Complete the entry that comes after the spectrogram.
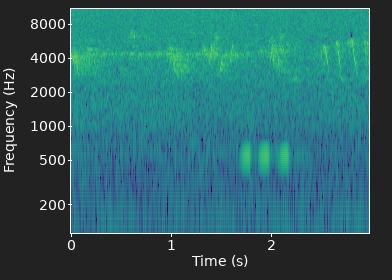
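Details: A single phrase of Eurasian hoopoe song: three low, evenly spaced hollow hoots near the end, with thin high chirps and twitters from other small birds around it.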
